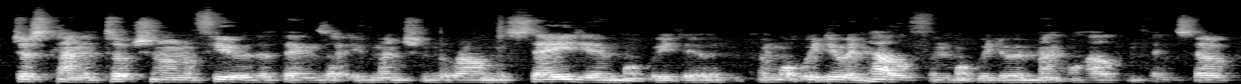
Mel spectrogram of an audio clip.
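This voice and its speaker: A Yorkshire man from York, a health and wellbeing manager, speaks as a guest in a casual interview with a gravelly, low voice. He's fast, level and sharp-toned, earnest and explanatory, repeating words as he goes, in an echoey room.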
